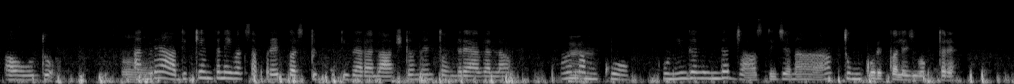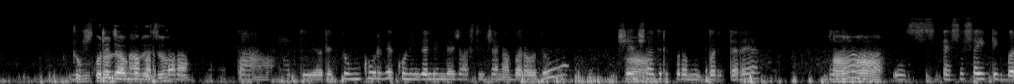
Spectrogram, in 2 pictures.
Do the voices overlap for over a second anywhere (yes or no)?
no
